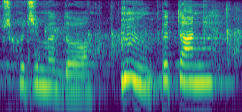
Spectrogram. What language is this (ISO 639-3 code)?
pol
